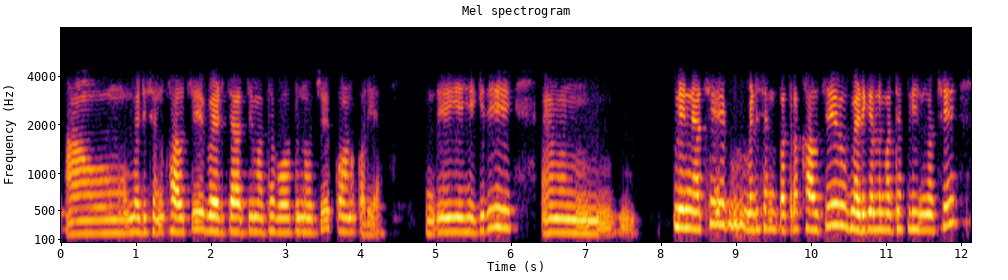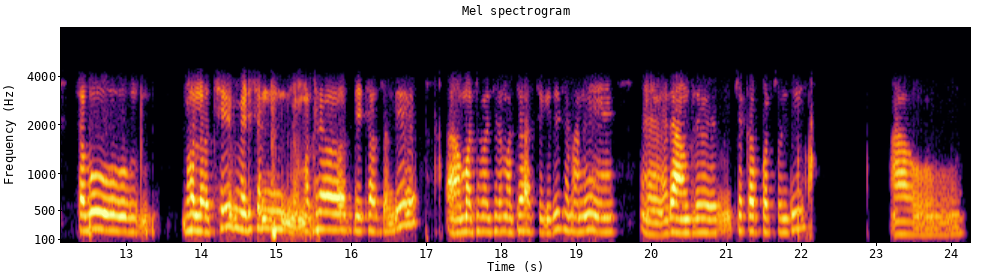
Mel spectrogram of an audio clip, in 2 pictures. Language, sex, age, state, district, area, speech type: Odia, female, 30-45, Odisha, Ganjam, urban, conversation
